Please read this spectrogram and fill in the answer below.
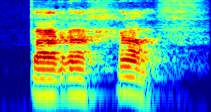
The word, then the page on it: section: /ˈsɛk.ʃən/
